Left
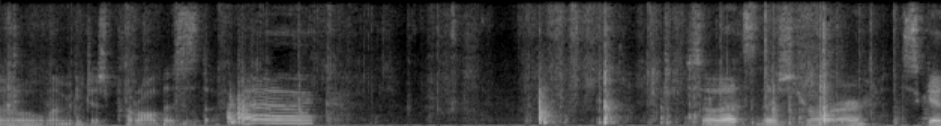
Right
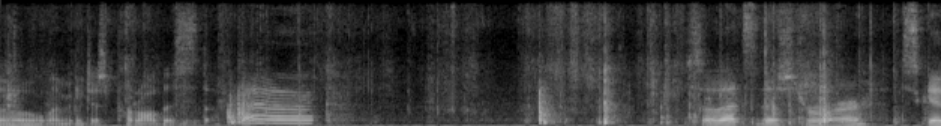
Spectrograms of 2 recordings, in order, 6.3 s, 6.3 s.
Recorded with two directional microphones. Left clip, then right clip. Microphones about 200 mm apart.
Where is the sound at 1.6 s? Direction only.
30° right (ahead or behind).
